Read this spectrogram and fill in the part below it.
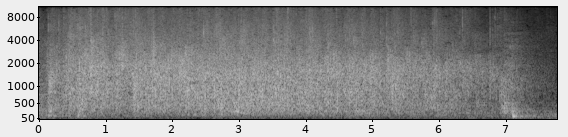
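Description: An audience applauds to welcome Speaker Halbert, dense sustained clapping from a large crowd that stays loud and even for several seconds before slowly fading.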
